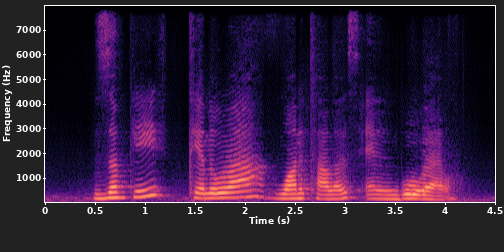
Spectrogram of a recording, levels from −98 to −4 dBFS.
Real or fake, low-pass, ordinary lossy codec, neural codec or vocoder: fake; none; none; codec, 16 kHz, 0.5 kbps, X-Codec, HuBERT features, trained on general audio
